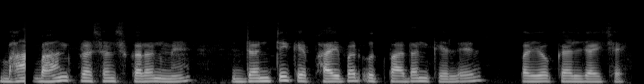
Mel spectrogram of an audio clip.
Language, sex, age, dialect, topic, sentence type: Magahi, male, 25-30, Western, agriculture, statement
